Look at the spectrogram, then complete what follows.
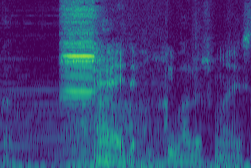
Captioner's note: doorbell rings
